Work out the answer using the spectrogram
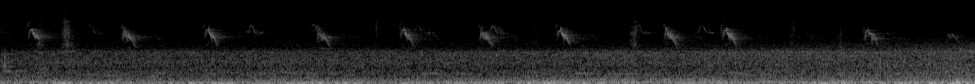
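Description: A songbird calling over and over: a short, high chirp that falls in pitch, repeated steadily a little more often than once a second. A steady low rumble runs underneath.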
